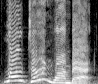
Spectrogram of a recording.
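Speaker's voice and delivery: high, loud cheer. A narrator's reading. Friends cheering Wombat after the wasp. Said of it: "cried Weasel and Woodchuck".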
